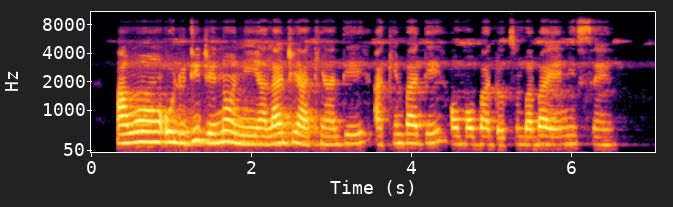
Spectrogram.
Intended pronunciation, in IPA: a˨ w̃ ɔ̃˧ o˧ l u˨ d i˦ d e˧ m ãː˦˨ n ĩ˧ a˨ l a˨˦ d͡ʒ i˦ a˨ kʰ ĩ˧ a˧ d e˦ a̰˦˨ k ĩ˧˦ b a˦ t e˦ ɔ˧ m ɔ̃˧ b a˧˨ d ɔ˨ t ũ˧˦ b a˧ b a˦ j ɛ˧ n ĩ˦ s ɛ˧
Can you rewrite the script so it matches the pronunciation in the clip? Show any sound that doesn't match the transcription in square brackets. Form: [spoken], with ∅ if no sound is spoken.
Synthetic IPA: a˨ w̃ ɔ̃˧ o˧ l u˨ d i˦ [d͡ʒ] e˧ [n] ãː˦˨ n ĩ˧ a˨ l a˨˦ d͡ʒ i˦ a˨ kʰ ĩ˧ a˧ d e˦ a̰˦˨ k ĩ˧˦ b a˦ [d] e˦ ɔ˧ m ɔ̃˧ b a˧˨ d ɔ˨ t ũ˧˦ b a˧ b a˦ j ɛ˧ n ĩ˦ s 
